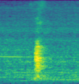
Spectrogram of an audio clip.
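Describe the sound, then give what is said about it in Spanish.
A female dog named Suriña, who likes music, lets out one short, sharp bark midway through, against a steady low background hum with no talking. “Estou con a miña perra Suriña, que lle gosta a música.”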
